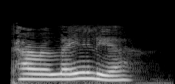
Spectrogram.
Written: paralalia

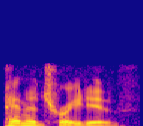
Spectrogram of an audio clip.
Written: penetrative

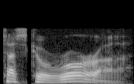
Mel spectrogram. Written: Tuscarora

